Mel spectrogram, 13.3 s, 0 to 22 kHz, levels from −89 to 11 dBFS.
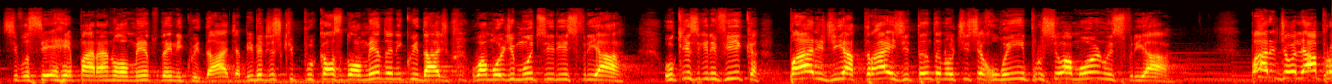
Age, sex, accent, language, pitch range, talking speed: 20-39, male, Brazilian, Portuguese, 200-270 Hz, 200 wpm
